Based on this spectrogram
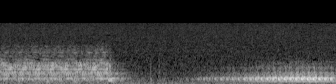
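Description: A car engine runs steadily during a drive in the country, a low humming drone that sags briefly midway and then swells back louder toward the end.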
